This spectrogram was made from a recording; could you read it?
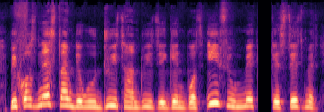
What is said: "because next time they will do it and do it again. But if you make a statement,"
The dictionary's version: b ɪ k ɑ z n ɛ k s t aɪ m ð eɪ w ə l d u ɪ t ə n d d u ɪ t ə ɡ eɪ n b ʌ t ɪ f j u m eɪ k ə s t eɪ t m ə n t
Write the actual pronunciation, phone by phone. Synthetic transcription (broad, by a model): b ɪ k ɑ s n ɛ k s t aɪ m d eɪ w ə l d u ɪ t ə n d d u ɪ t ə ɡ eɪ n b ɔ t ɪ f j u m eɪ k ə s t eɪ t m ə n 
